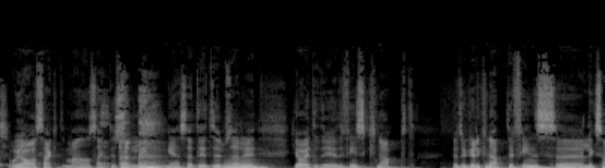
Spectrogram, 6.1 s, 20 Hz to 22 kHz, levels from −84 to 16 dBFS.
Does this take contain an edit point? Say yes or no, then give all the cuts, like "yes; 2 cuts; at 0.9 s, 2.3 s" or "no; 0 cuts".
no; 0 cuts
